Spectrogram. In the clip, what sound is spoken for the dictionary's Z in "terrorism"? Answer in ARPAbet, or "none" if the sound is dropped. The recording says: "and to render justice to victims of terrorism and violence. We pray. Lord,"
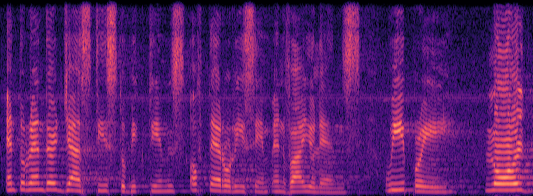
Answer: S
